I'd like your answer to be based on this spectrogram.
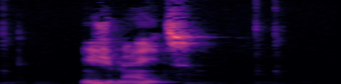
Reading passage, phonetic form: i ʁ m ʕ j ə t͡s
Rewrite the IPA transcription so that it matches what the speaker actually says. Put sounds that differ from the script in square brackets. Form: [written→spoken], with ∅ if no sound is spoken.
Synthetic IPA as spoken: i [ʁ→ʒ] m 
